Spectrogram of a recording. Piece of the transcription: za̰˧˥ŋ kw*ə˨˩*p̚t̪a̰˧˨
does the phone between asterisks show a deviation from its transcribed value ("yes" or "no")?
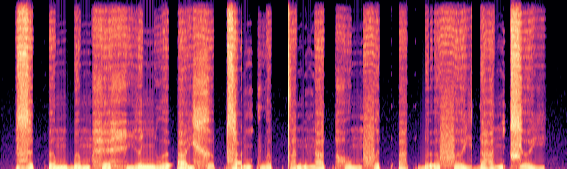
no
